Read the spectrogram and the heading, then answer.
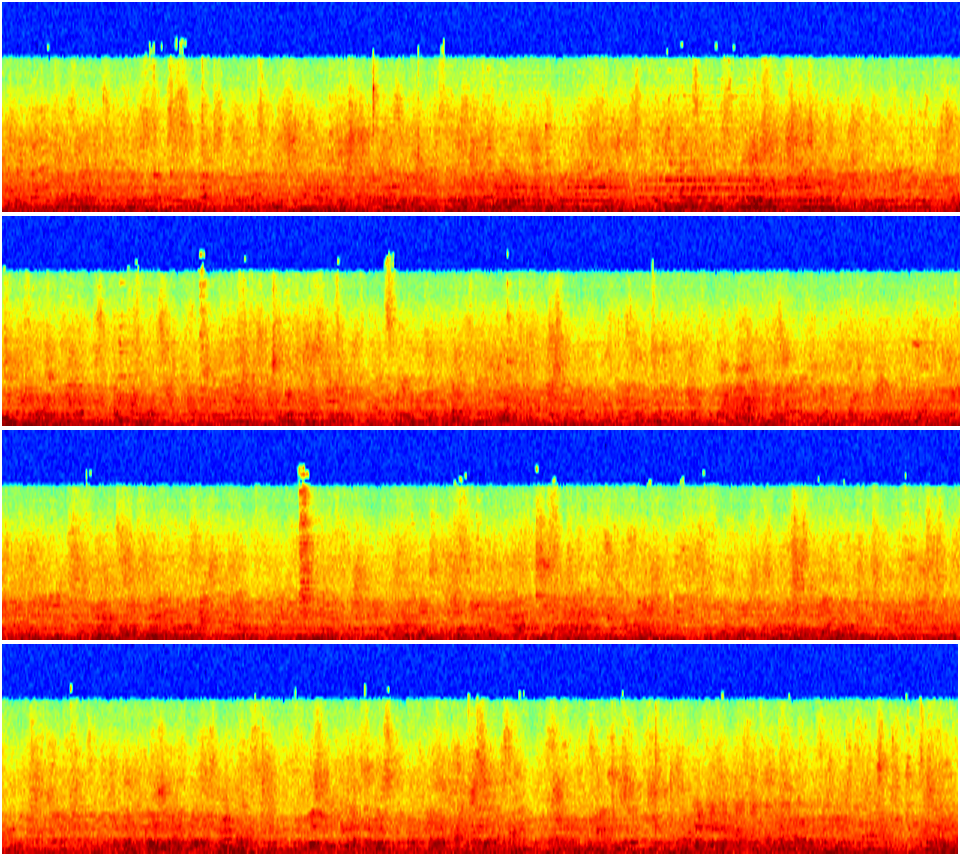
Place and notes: recording made from my window of the club and street noise on a Friday night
